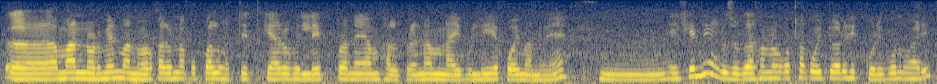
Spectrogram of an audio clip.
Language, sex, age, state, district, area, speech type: Assamese, female, 30-45, Assam, Nalbari, rural, spontaneous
